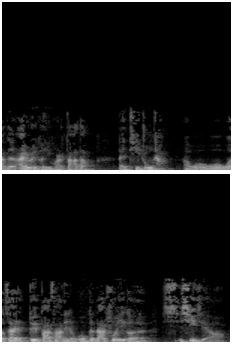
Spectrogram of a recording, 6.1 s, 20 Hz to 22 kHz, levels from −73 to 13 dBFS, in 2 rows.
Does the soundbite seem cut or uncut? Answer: cut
